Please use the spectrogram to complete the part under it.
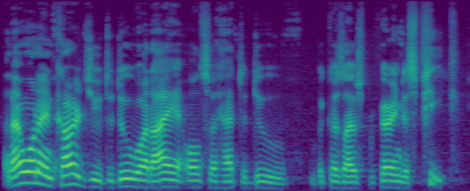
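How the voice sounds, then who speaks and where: A man in his forties preaching a sermon, earnest and emphatic, slowing down to repeat key phrases. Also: medium pitch, a bit bright. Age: 40s.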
